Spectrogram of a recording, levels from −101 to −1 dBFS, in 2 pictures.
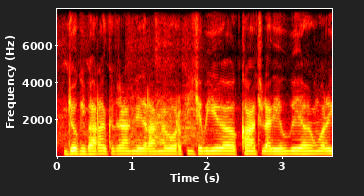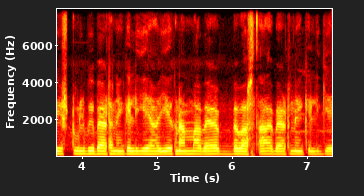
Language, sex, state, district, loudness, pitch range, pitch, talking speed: Hindi, male, Chhattisgarh, Kabirdham, -17 LUFS, 150-155 Hz, 150 Hz, 210 wpm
